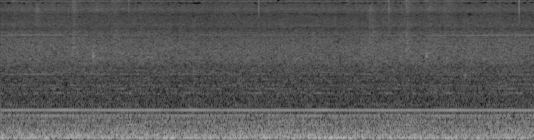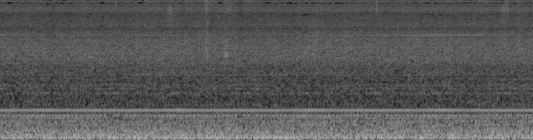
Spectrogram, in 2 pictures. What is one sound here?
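An electric motor hums with a steady high whine.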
